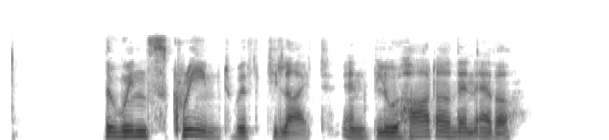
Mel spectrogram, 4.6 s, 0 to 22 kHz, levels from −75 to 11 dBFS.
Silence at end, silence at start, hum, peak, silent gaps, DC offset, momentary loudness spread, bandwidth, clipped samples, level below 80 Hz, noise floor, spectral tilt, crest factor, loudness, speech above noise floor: 0.7 s; 0.8 s; none; -2 dBFS; none; under 0.1%; 8 LU; 7.8 kHz; under 0.1%; -56 dBFS; -85 dBFS; -5.5 dB/octave; 16 dB; -17 LUFS; 68 dB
